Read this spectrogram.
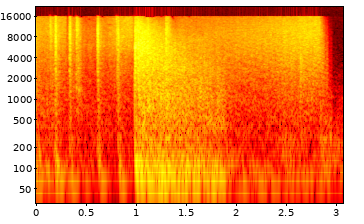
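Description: A heavy splash crashes into water.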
